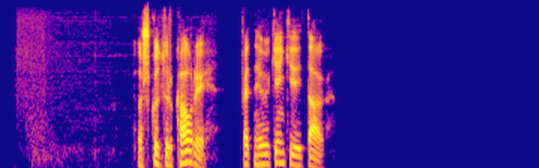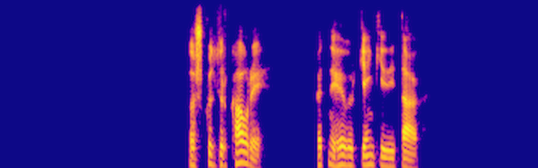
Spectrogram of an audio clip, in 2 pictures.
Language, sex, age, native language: Icelandic, male, 60-69, Icelandic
